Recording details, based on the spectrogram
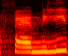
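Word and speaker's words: family: फैमिली, यहाँ फैमिली पढ़ते हैं बहुत लोग, यहाँ पे आई का साउंड अ होगा, फैमिली।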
